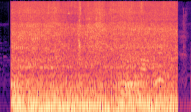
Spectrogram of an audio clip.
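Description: Heavy road traffic on a mountain highway in Himachal Pradesh toward Banjar, heard as loud, dense, close engine and road roar with rumble, cutting off abruptly after about three and a half seconds.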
